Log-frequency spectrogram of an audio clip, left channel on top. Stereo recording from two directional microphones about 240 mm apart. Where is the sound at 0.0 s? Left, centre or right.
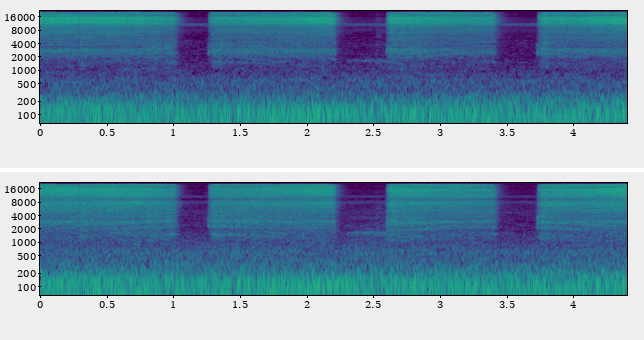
Centre.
